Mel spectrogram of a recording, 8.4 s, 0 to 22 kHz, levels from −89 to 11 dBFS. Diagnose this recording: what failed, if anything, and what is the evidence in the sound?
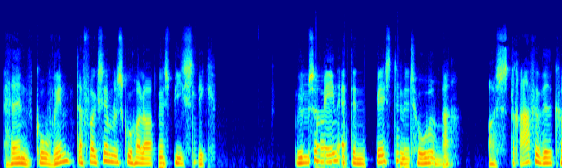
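From 2.19 to 7.34 s the speech turns choppy and robotic. This is repeated packet loss across the network: about 40 gaps, the longest 77 ms, each patched by stretching the preceding sound.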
